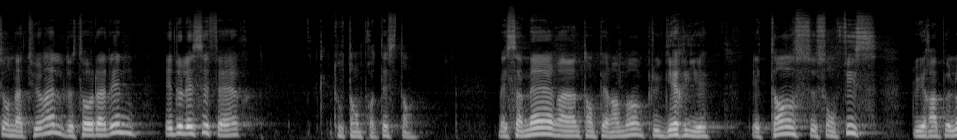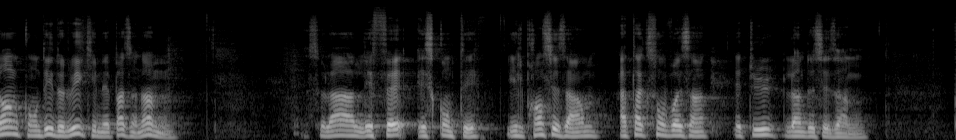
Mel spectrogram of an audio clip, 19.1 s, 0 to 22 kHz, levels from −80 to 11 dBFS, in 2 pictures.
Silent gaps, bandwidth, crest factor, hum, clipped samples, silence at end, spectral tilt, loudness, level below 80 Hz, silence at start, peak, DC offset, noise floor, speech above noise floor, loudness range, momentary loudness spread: none; 15 kHz; 18 dB; none; under 0.1%; 0.9 s; -7 dB/octave; -23 LUFS; -68 dBFS; 0 s; -6 dBFS; under 0.1%; -61 dBFS; 39 dB; 4 LU; 13 LU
